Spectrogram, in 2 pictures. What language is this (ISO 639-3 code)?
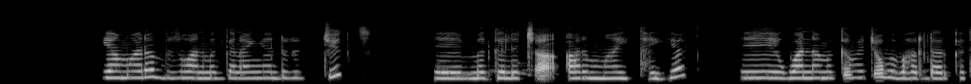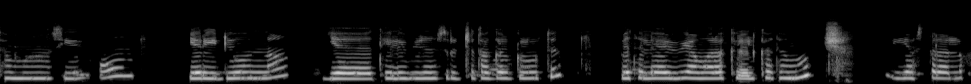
amh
